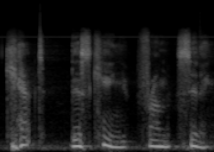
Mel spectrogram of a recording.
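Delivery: slow, breathy whisper for emphasis. Real, not acted. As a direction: let the words sink in, barely voiced. Preacher drops voice for emphasis.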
